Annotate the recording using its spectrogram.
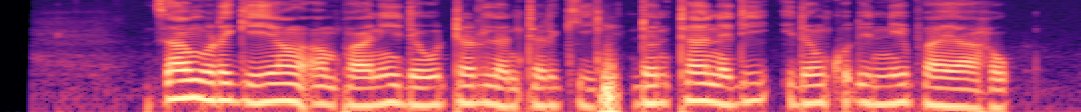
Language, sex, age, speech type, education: Hausa, male, 15-29, read, primary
